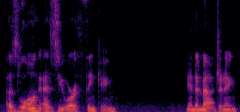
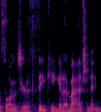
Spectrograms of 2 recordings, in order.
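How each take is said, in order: First: It is said at a slower pace. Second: It is said at a normal, quicker pace.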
